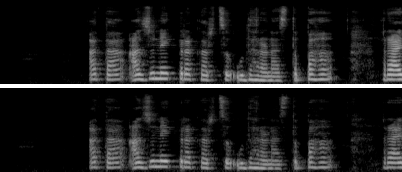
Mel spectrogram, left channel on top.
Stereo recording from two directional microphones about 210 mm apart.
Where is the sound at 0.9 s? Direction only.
20° left (ahead or behind); by 3.3 s 35° left (ahead or behind).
